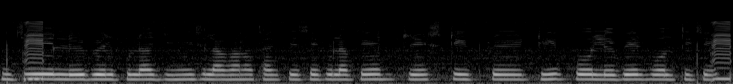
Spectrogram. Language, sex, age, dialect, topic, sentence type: Bengali, female, 18-24, Western, banking, statement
